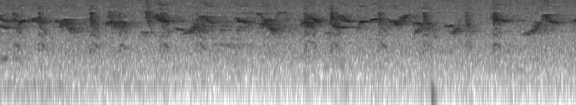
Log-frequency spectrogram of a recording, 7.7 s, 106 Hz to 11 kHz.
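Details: Red-whiskered Bulbul, adult, Ubon Ratchathani, Thailand, 16 December 2020; busy stream of high chirps and quick down-slurred whistles, phrases overlapping almost without pause, like several birds calling together, with steady background hiss.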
